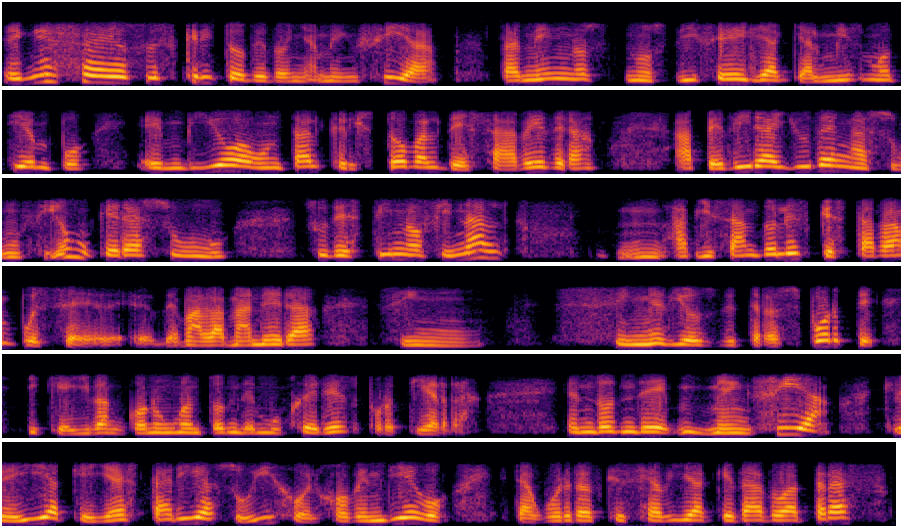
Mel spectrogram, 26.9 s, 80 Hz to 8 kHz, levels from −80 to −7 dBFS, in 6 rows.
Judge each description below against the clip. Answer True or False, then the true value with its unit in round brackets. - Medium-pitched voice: True (155 Hz)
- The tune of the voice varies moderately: True (4.7 semitones)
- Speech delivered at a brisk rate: False (165 wpm)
